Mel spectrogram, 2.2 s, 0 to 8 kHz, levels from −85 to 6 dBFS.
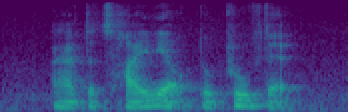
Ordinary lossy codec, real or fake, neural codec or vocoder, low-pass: none; real; none; 7.2 kHz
